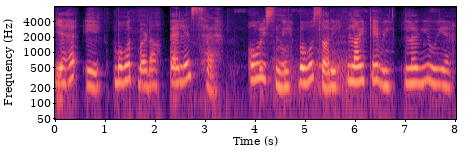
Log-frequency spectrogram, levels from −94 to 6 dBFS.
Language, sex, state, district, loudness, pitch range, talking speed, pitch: Hindi, female, Uttar Pradesh, Saharanpur, -18 LUFS, 225-280 Hz, 110 wpm, 250 Hz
